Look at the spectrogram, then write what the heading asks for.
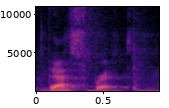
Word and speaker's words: desperate: look at the word desperate now the stress falls on the first syllable deaths and the other two syllables we actually reduce and pronounce with that uh schwa sound and the same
